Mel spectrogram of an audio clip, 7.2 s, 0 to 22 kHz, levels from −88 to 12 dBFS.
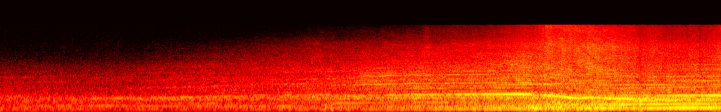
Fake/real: real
